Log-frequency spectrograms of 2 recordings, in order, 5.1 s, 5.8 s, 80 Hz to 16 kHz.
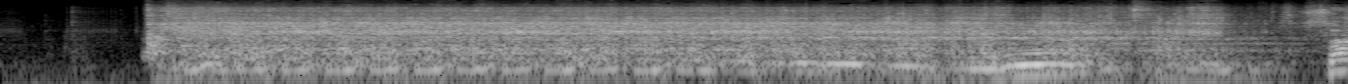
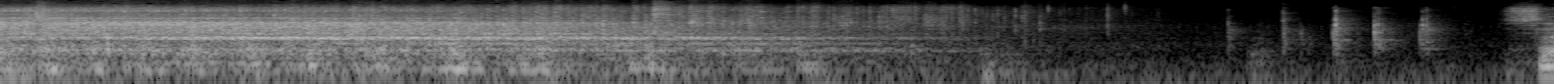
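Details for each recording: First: Atlas 10F lathe change-gear train running after cleaning, lubrication and reassembly: a dense, steady high-pitched gear clatter and whir, suggesting the gear mesh may be a little too tight. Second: Atlas 10F lathe gear train after cleaning, reassembly and mesh adjustment, one gear still a little tight, before open-gear lubricant: even whir and light clatter with no harsh grinding, then winds down and clicks to a stop; meshes freely.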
